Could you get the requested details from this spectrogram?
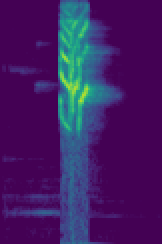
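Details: Lovebird kept as a therapy songbird, giving a single harsh, high, buzzy chirp about a third of a second long, with a faint thin tone just before it.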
